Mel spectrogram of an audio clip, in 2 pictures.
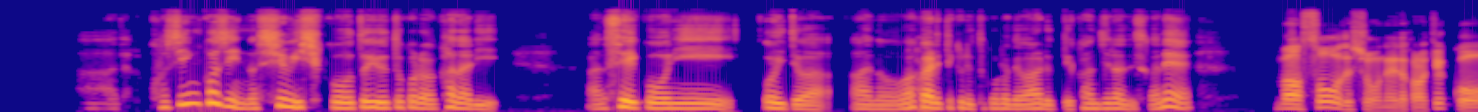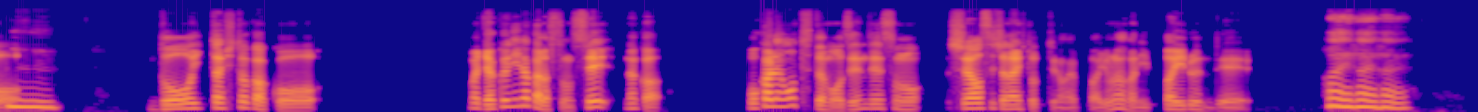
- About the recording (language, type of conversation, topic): Japanese, podcast, ぶっちゃけ、収入だけで成功は測れますか？
- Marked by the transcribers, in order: other background noise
